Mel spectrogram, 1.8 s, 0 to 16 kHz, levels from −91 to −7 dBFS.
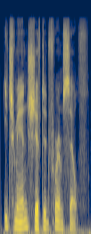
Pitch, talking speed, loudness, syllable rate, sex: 105 Hz, 165 wpm, -16 LUFS, 4.3 syllables/s, male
